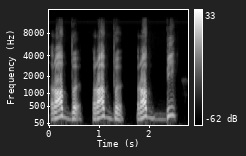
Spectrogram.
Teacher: तशदीद आई है, लिहाजा इसको जोर दे के जान लगाकर पढ़ेंगे।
